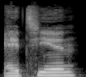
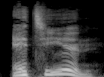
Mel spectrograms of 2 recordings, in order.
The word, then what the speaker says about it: Etienne: I also see a lot of people that get mad when we say ETN instead of Etienne.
